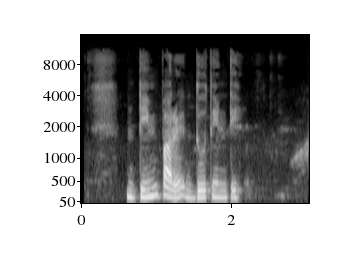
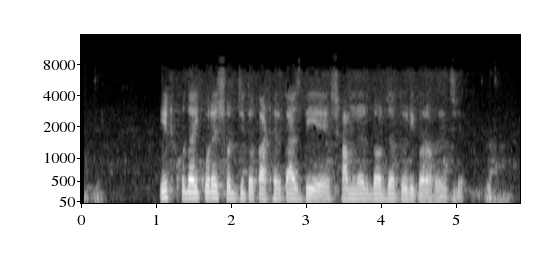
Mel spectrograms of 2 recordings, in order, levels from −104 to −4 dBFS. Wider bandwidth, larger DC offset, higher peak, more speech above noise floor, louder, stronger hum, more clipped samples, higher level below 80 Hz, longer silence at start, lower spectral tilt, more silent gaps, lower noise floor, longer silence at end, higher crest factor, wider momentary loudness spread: first, 10.5 kHz vs 6.8 kHz; neither; about the same, -4 dBFS vs -2 dBFS; second, 38 dB vs 52 dB; about the same, -23 LUFS vs -23 LUFS; neither; neither; second, -62 dBFS vs -54 dBFS; second, 0.25 s vs 1.05 s; about the same, -8.5 dB/octave vs -9.5 dB/octave; neither; second, -60 dBFS vs -74 dBFS; second, 0 s vs 0.25 s; about the same, 20 dB vs 20 dB; second, 11 LU vs 22 LU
